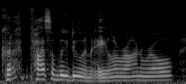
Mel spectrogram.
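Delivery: ordinary delivery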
